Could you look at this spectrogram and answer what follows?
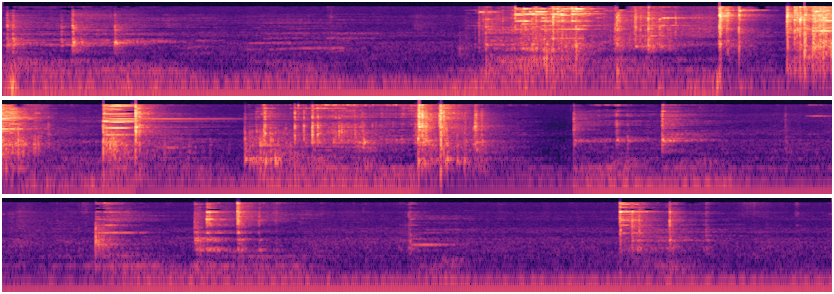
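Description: Steel hand tools clinking and clanking against the rear CVT clutch housing of a Honda automatic scooter as a pulley holder tool and socket wrench are fitted to its nut, with a burst of clanks between about two and seven seconds in. A steady low hum runs underneath.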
